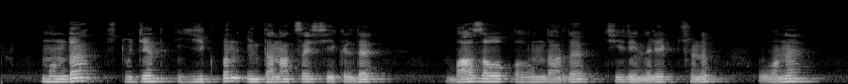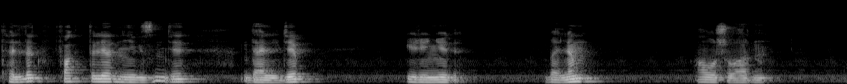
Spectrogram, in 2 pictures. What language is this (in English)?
Kazakh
